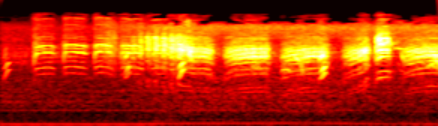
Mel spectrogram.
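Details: Yuhina in the wild searching for food for its young; a dense run of buzzy, harmonic, high-pitched notes in quick overlapping bursts, with brief louder peaks toward the end and a steady low hum beneath.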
